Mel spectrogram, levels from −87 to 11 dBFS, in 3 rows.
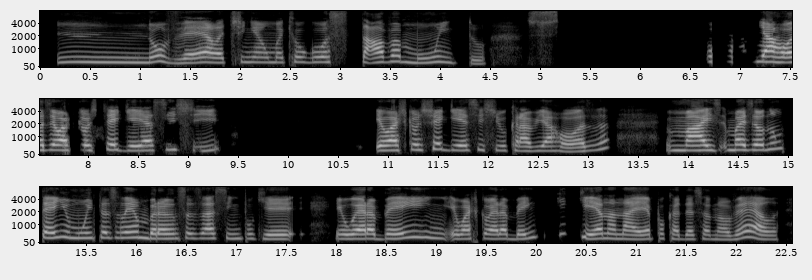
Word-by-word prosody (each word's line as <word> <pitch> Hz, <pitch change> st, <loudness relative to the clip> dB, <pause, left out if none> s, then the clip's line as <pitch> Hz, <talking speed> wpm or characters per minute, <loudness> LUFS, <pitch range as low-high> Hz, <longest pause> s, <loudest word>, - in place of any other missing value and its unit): Hum... 265 Hz, -1 st, -8 dB
Novela, 250 Hz, -2 st, 0 dB
tinha 270 Hz, 0 st, -10 dB
uma 260 Hz, 0 st, -9 dB
que 280 Hz, -, -20 dB
eu 270 Hz, -1 st, -7 dB
gostava 275 Hz, +1 st, -2 dB
muito, 245 Hz, -7 st, -10 dB, 0.4 s
s -, -, -17 dB, 1.5 s
O 290 Hz, -, -8 dB
Cravo 285 Hz, 0 st, -24 dB
e 295 Hz, 0 st, +1 dB
a 285 Hz, -, +11 dB
Rosa 265 Hz, +1 st, +4 dB
eu 275 Hz, -, +6 dB
acho 265 Hz, -1 st, +6 dB
que 275 Hz, -, -4 dB
eu 265 Hz, -, +3 dB
cheguei 250 Hz, -4 st, +2 dB
a 255 Hz, -, +6 dB
assistir. 270 Hz, -2 st, -10 dB, 1.6 s
Eu 255 Hz, +1 st, +4 dB
acho 260 Hz, 0 st, +6 dB
que 300 Hz, -, -9 dB
eu 285 Hz, -, -1 dB
cheguei 270 Hz, -5 st, -1 dB
a -, -, +3 dB
assistir 265 Hz, -1 st, -13 dB
O 250 Hz, -, -9 dB
Cravo 230 Hz, -2 st, -1 dB
e 240 Hz, -, -4 dB
a 235 Hz, -, +1 dB
Rosa, 230 Hz, -, -4 dB, 0.6 s
mas 260 Hz, 0 st, +6 dB
mas 280 Hz, 0 st, +2 dB
eu 275 Hz, -, +5 dB
não 325 Hz, +5 st, -7 dB
tenho 300 Hz, +1 st, +2 dB
muitas 280 Hz, +1 st, -4 dB
lembranças 260 Hz, -3 st, -1 dB
assim, 255 Hz, -1 st, -2 dB
porque 230 Hz, -2 st, -3 dB, 0.4 s
eu 235 Hz, 0 st, -1 dB
era 240 Hz, 0 st, +7 dB
bem 265 Hz, +4 st, -2 dB
eu 230 Hz, -, -4 dB
acho 235 Hz, +1 st, -1 dB
que -, -, -22 dB
eu 245 Hz, -, -3 dB
era 235 Hz, 0 st, +2 dB
bem 235 Hz, +8 st, -6 dB, 0.2 s
pequena 260 Hz, -, -1 dB
na 230 Hz, -2 st, -1 dB
época 230 Hz, +2 st, -3 dB
dessa 220 Hz, +1 st, -8 dB
novela. 215 Hz, +1 st, -2 dB
260 Hz, 150 wpm, -25 LUFS, 240-280 Hz, 1.6 s, a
